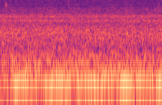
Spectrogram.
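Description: A steady low hum with a faint even background noise; no speech.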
